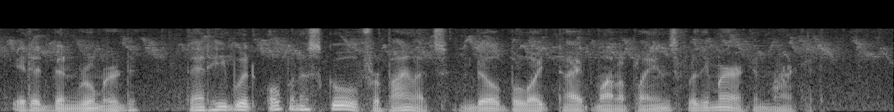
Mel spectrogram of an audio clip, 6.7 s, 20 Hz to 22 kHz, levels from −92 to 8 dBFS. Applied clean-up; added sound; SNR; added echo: none; Rain; 19 dB; none.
